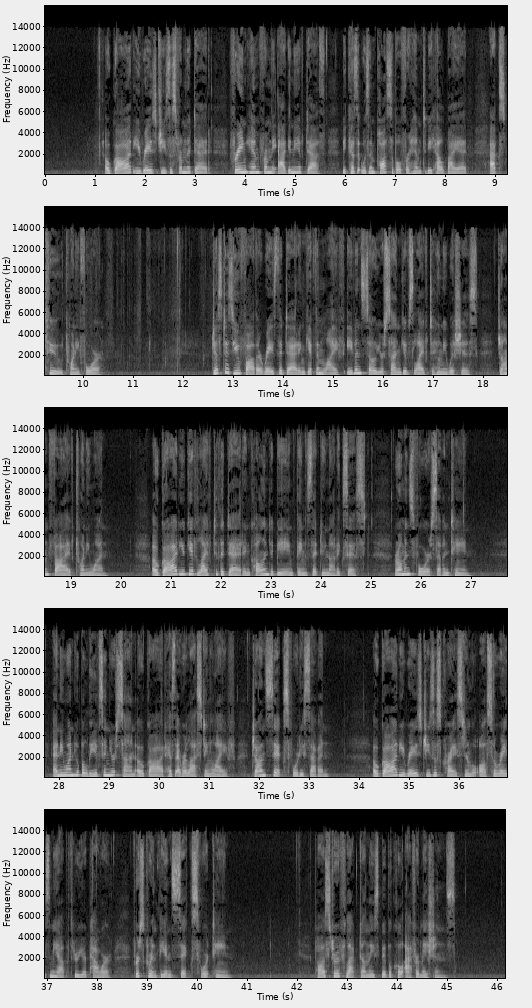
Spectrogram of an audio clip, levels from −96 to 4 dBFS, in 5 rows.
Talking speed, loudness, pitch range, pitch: 145 wpm, -29 LUFS, 170-235 Hz, 195 Hz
